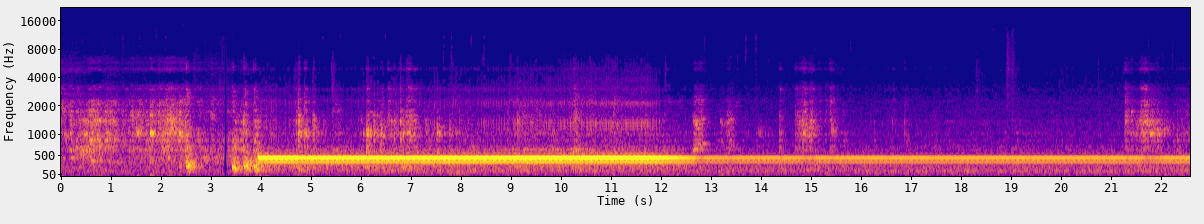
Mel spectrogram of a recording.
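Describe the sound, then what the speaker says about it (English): After a telephone hang-up, rustling and handling noise give way to a loud steady dial tone that holds for several seconds, then drops in level and continues as a sustained tone to the end. "you heard the dial tone come on that busy signal"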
